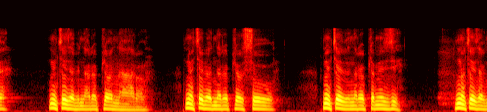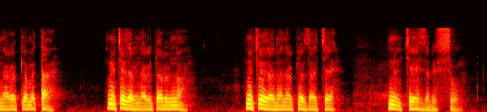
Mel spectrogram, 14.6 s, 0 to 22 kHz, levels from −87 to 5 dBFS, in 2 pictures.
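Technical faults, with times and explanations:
No technical faults can be heard in this speech recording.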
